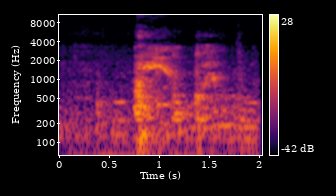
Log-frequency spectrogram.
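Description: A person coughing: one sharp, loud cough a little under a second in, followed by a quieter second vocal burst.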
